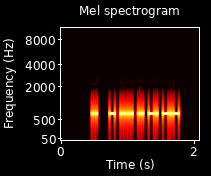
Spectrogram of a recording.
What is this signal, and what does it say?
Morse code, heard as a keyed tone, about 44 wpm, 700 Hz. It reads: I THINK
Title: Sets of 2 Words 45wpm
